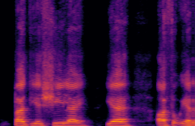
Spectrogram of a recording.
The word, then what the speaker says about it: Badiashile: And I thought Badashil, how do we even say his name, man? I don't even know how to pronounce his name. Badiashile, yeah.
